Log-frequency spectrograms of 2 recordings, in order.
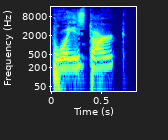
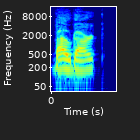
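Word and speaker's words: Bois d'Arc: weird day pares Missouri it's probably like bow dark which is spelled like b-o-i-s-d-a-r-c but it's it looks like boys dark but it's bow dark anyway I don't know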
